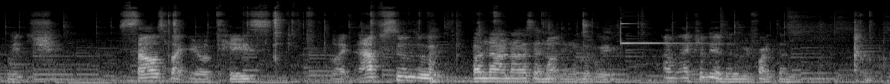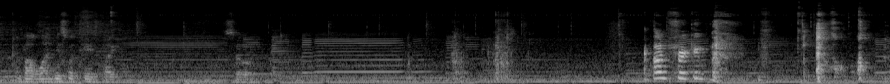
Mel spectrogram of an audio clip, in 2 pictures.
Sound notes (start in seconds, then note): 14.0 slurping; 16.0 chokes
